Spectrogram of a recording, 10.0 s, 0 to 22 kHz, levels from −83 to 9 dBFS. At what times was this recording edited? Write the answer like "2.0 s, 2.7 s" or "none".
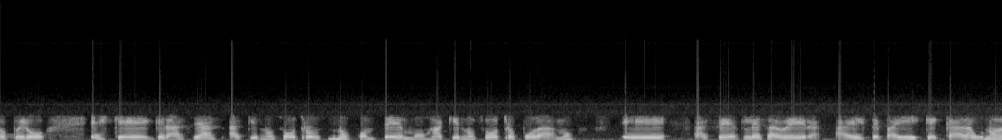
none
